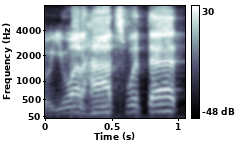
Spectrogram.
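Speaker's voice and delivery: loud, high Boston counterman voice; Boston deli guy. Retold or imitated. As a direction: bark it like a Boston sandwich guy. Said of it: "do that again".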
